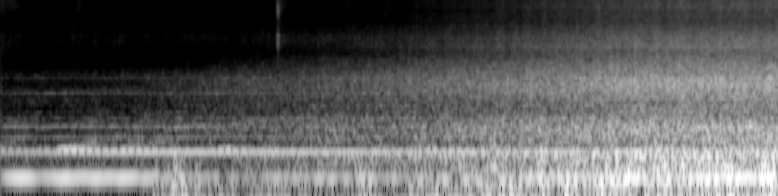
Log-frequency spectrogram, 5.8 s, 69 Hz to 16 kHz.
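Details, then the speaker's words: Eskimo box fan model 201083, once terribly out of balance from out-of-clock blades and a wobbly hub, was balanced off camera. It now spins up with a steady low hum and even airflow, no wobble, thump or rattle; running smoothly. "It's ter It was terribly out of balance earlier, but off camera I balanced it."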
